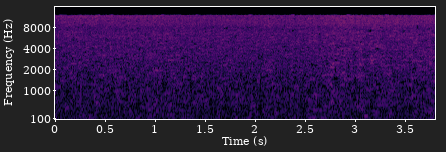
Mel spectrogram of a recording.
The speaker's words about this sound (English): It's kind of hard to hear you because there's static in the background and the static is louder than your voice. Are you on the computer or your phone?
